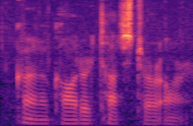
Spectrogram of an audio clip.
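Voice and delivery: usual speaking voice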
